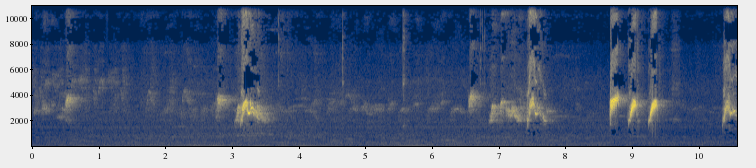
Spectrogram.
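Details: Red-whiskered bulbul morning song, used to get other birds singing: soft warbling notes building to sharp whistled slurs, ending with a quick run of three crisp chirps.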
